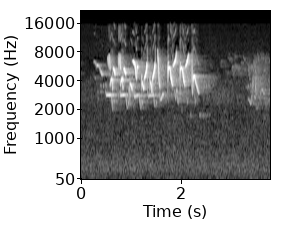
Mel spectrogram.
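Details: Loud indigo bunting phrase of about two seconds: quick high chirped notes, often doubled, tumbling in a lively string before a short faint buzzy tail.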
